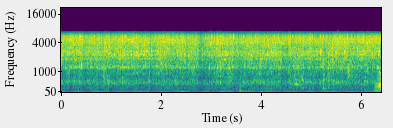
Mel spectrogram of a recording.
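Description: Tomato sauce with vegetables cooking in a pan, left unstirred: a steady, close, even sizzle and bubbling hiss that holds level throughout with no pauses or talking.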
